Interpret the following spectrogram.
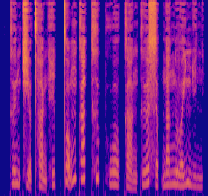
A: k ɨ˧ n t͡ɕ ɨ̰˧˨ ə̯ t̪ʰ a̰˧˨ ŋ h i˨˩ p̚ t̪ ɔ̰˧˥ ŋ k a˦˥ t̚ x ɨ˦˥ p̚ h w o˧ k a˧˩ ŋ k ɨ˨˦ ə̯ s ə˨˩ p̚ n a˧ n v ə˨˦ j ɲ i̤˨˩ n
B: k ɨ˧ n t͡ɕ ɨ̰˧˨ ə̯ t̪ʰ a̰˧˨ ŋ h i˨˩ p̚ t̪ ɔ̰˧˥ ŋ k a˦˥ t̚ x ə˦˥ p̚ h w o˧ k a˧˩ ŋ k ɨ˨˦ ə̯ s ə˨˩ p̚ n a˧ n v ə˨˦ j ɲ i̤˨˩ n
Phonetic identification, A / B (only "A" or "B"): A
